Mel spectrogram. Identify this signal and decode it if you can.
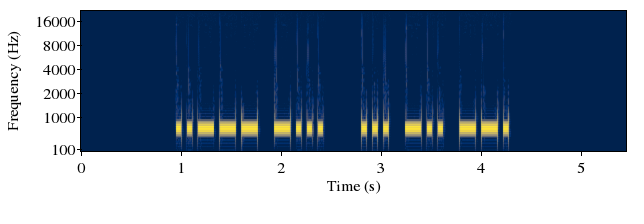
Morse code, heard as a keyed tone, about 22 wpm, 700 Hz. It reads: 2B SDG
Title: Field Day Exchanges Encore - 22wpm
